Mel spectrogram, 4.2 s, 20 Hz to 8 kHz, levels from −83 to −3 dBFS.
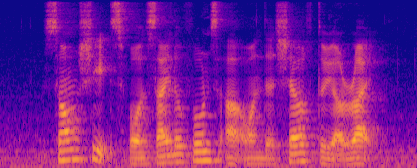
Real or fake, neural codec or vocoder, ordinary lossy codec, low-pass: real; none; none; none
